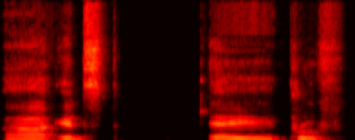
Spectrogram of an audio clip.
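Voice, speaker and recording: A man's voice: fairly high pitch, level tone, extremely slow, clean tone. A man hosting a live coin auction, chatting and joking while he counts down bids. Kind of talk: casual live-stream auction chat.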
